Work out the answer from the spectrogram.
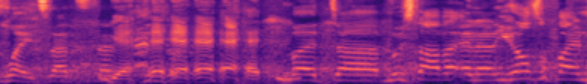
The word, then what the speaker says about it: Moosestaffa: There is an S after the E. A lot of people, the AI can't pronounce it right. They call it Moosestaffa, and that's wrong. And Sim Caesar bugs me about it too, but it's Moosestaffa. It's to say it's 2 words.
